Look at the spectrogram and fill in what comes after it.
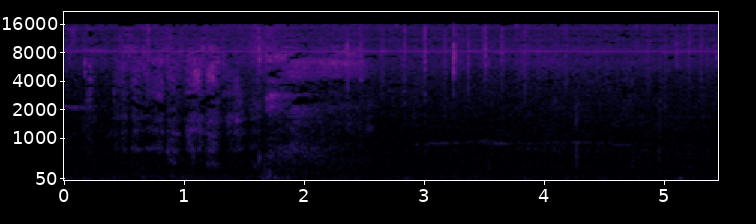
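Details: An 8-month-old Podenco pants in quick, breathy huffs, about two per second, against quiet outdoor background noise.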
